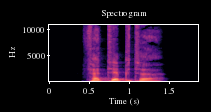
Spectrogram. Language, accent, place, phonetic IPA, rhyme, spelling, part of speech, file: German, Germany, Berlin, [fɛɐ̯ˈtɪptə], -ɪptə, vertippte, adjective / verb, De-vertippte.ogg
- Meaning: inflection of vertippen: 1. first/third-person singular preterite 2. first/third-person singular subjunctive II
